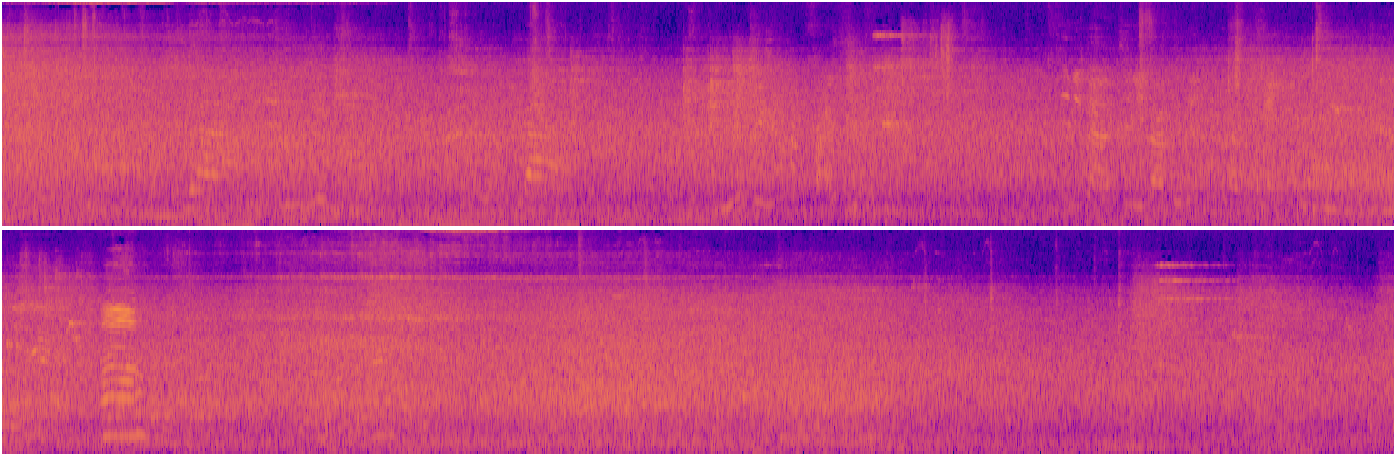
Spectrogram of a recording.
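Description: Traffic hums steadily from a nearby road outdoors.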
